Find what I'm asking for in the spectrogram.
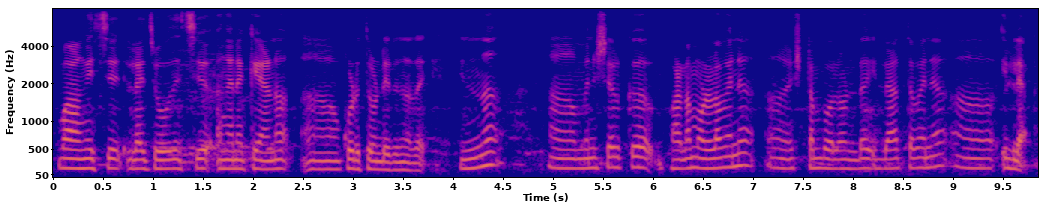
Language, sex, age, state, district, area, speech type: Malayalam, female, 45-60, Kerala, Pathanamthitta, rural, spontaneous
